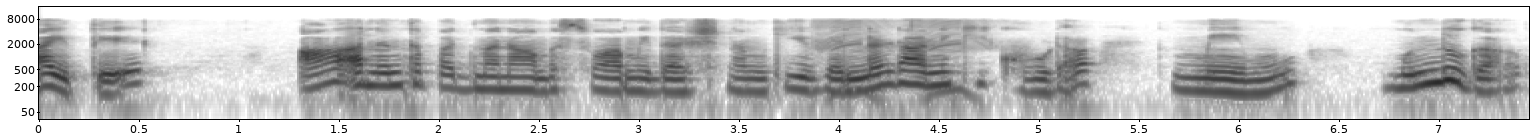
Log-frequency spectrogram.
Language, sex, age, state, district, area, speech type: Telugu, female, 18-30, Telangana, Hyderabad, urban, spontaneous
